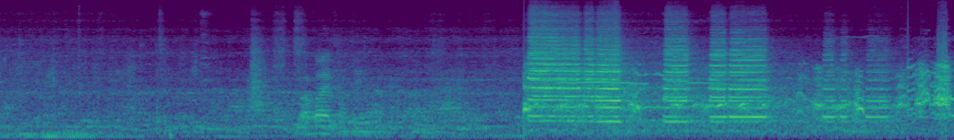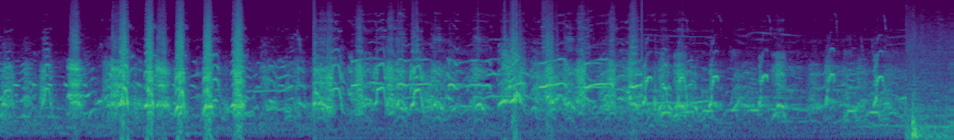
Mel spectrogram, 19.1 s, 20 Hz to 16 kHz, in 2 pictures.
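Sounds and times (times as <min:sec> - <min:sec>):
caged animals yelping and honking: 0:05.3 - 0:18.6.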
